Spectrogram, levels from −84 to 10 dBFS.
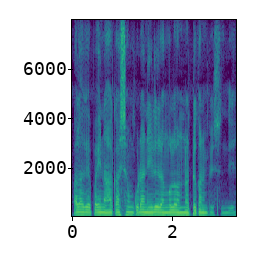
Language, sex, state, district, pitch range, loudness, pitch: Telugu, male, Andhra Pradesh, Sri Satya Sai, 100-105 Hz, -15 LUFS, 105 Hz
